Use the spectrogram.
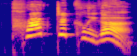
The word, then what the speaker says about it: practically: 여기서는 부사입니다 여기도 클리 부분에 크 발음 세게 안하셔도 돼요 이렇게도 발음이 돼요라는 뜻인데 practically가 실질적으로라는 뜻이잖아요 거기 하나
